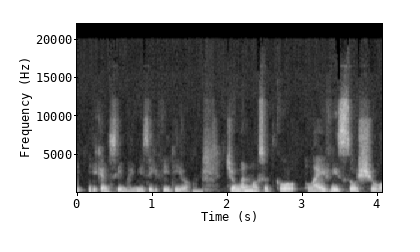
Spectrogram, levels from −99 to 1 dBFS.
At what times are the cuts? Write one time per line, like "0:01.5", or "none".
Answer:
0:01.6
